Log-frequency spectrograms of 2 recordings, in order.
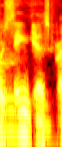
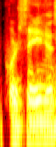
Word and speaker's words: Porzingis: Um, you know, there's been a lot of talks about, you know, trading with um, the Mavericks for I can't pronounce that dude's name, Pazonic. Um, Porzingis, right? – Porzingis. Porzingis. There we go.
